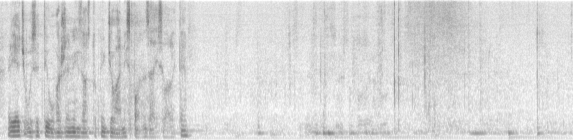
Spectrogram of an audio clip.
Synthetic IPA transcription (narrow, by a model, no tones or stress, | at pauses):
ɾjeːt͡ʃṵzet̪iuʋaʒenizaːst̪upnikd͡ʑoʋanispo̞̰nzaizʋo̰lit̪e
